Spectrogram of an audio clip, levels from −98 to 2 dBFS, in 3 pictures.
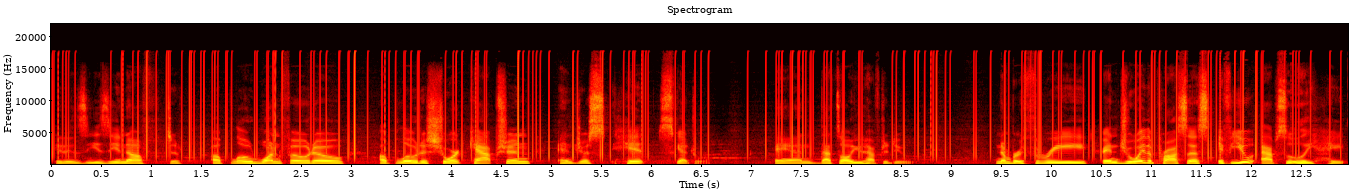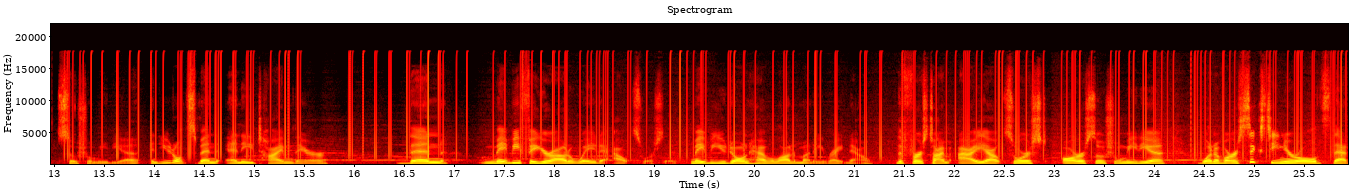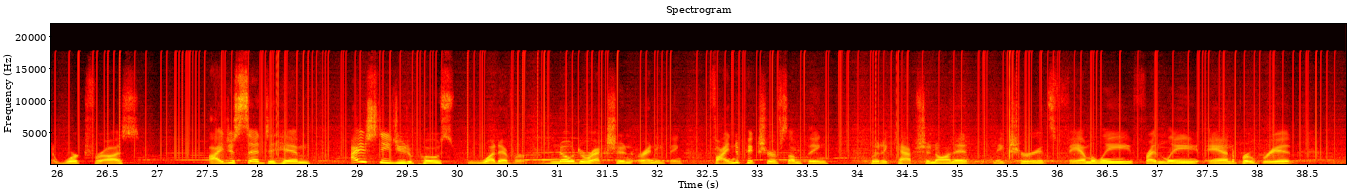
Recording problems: crowd noise; noticeable; throughout; 15 dB below the speech
crackle, like an old record; noticeable; 15 dB below the speech

